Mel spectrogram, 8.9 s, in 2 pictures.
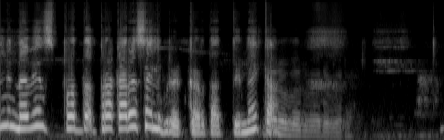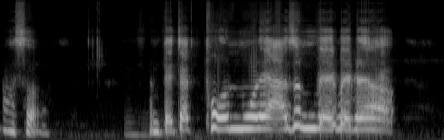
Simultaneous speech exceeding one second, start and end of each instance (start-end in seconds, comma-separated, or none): none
